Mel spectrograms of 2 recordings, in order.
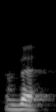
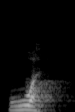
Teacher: Ba'zi o'quvchilar bu harf talaffuzini v bilan almashtirishadi, adashtirishadi. O'zbek tilidagi v harfini talaffuz qilganimizda yuqori tishlarimiz ostki labimizga tegishi kerak. V. Lekin arab tilidagi v harfi faqatgina ikki lab orqali talaffuz qilinishi kerak. V. Ushbu harf nomi vov, o'qilishi v.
